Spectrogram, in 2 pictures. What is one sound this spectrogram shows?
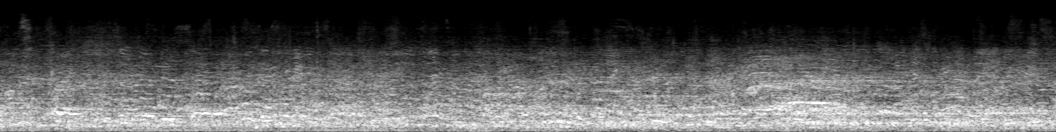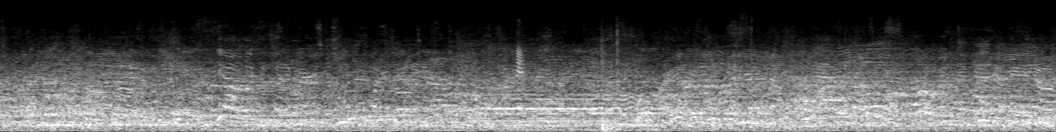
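A crowd of men and women chatters throughout a large room.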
